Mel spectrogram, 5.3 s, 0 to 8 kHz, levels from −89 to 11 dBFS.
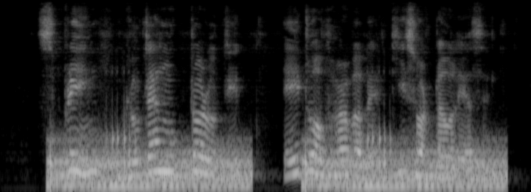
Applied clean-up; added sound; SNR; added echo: none; Wind instrument, woodwind instrument; -3 dB; reverberation time 0.1 s.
